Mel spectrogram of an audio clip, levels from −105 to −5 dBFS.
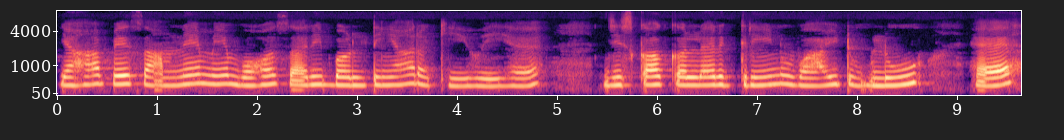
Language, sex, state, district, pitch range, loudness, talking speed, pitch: Hindi, female, Jharkhand, Garhwa, 245-275 Hz, -17 LUFS, 100 wpm, 260 Hz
